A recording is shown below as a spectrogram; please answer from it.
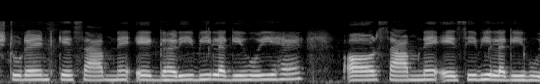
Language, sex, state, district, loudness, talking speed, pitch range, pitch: Hindi, female, Uttar Pradesh, Lucknow, -15 LUFS, 165 wpm, 200-220 Hz, 210 Hz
